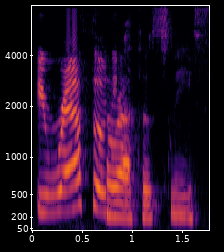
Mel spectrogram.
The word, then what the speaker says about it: Eratosthenes: Eratosthenes.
